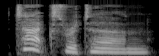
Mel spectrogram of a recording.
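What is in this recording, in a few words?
"tax return", British English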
